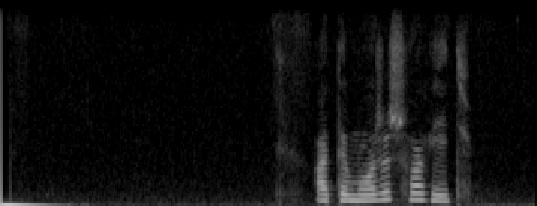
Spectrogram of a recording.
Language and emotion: Russian, neutral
